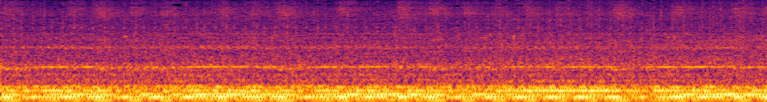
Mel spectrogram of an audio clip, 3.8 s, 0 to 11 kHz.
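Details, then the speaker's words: 1993 Mustang GT fox body, Coyote V8 swap with Whipple supercharger, first start on base startup tune: even, lumpy V8 idle with a low steady hum, no knocks or misses; running cleanly. "That's a hell of a good startup tune because it's actually running really good."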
